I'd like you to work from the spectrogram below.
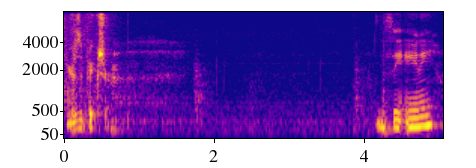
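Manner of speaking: quiet aside. Real, not acted. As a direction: show the picture quietly. Aside showing book to child.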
